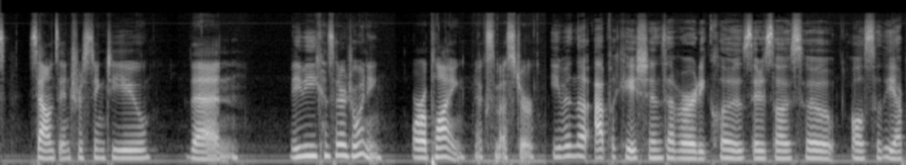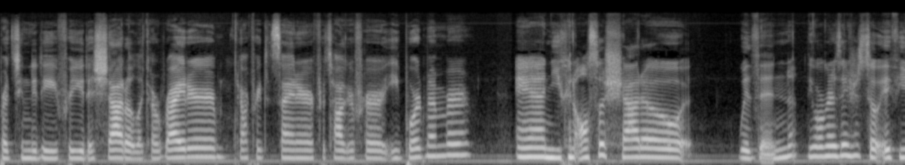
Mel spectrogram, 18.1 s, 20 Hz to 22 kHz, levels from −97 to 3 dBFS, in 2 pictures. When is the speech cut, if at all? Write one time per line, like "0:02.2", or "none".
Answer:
0:14.2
